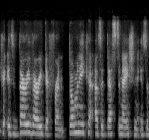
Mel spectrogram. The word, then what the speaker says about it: Dominica: boom we call it dominica yes the nature i love the caribbean it's rum punch time oh we call it dominican is spelled d-o-m-i-n-i-c-e it is not dominican republic it is pronounced dominica and is situated between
